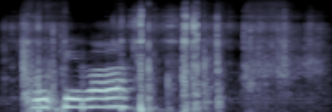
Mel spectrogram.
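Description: Plastic carrier bags and plastic snack packets crinkling as they are handled and moved, with a woman's brief speech over them.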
